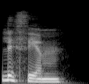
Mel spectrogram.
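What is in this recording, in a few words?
"lithium", British English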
